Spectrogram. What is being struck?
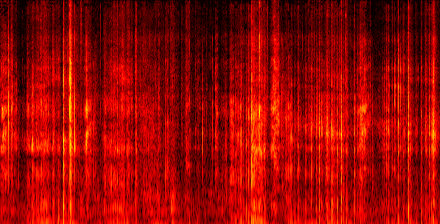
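Bar soap.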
